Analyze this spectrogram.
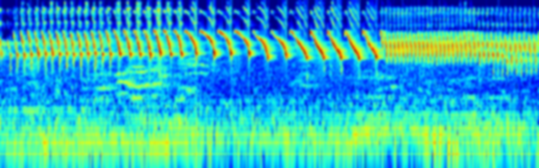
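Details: Canary singing, offered as a master song and lure for stalled or young canaries: a rapid series of downward-sweeping whistled notes that builds in pace, then breaks into a dense, even rolling trill.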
